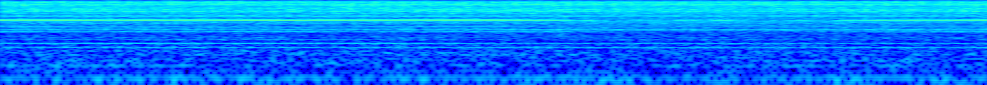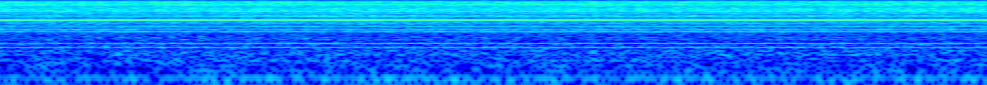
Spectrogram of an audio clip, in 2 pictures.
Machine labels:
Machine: pump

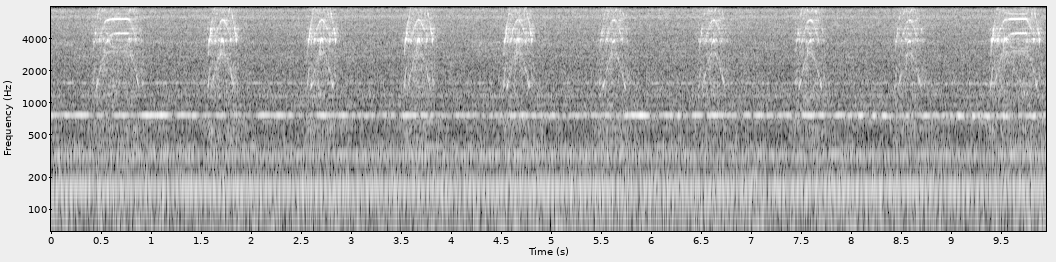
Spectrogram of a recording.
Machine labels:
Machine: slide rail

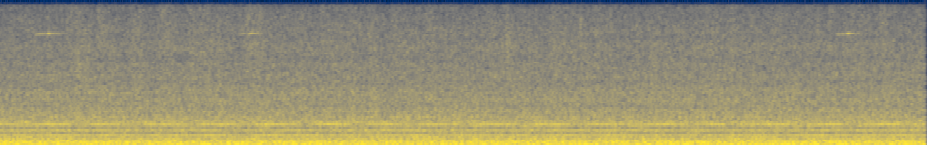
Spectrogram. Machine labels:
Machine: fan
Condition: normal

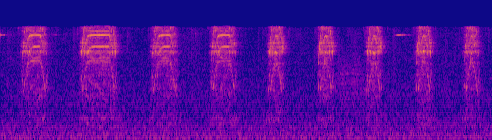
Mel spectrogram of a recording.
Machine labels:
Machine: slide rail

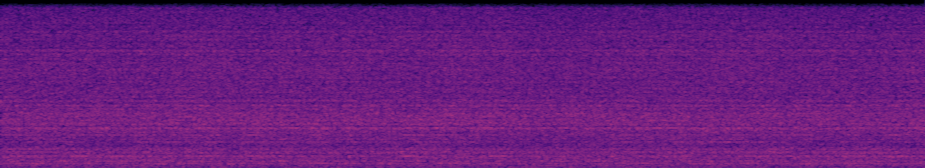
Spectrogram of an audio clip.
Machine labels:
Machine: fan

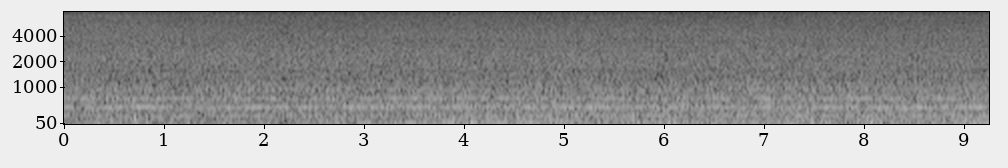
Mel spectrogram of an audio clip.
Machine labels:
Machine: fan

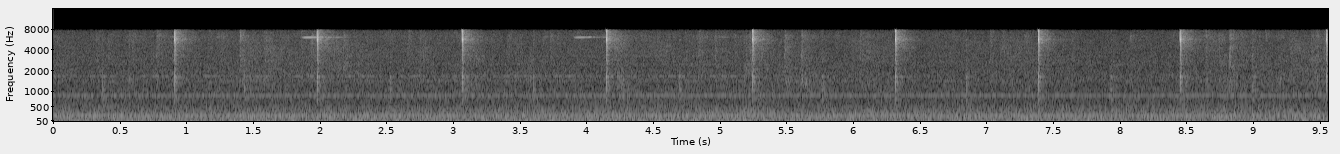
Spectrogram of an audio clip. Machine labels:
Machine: valve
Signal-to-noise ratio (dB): -6 dB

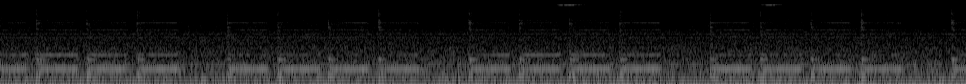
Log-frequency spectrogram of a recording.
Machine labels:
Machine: slide rail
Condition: normal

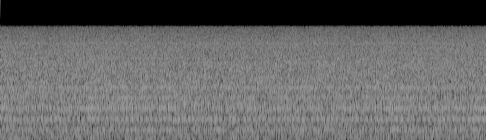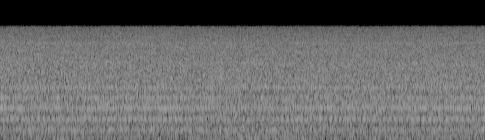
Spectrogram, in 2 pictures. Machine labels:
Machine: fan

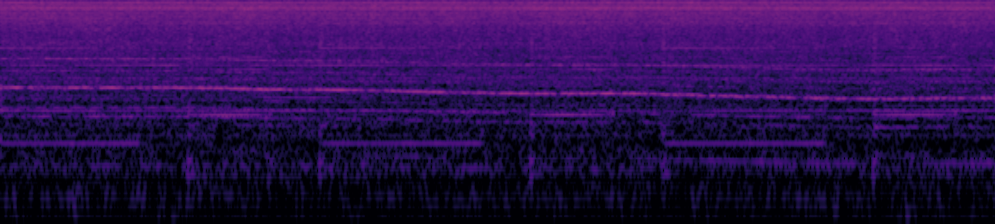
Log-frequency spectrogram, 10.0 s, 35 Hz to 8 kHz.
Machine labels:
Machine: slide rail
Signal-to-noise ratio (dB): 0 dB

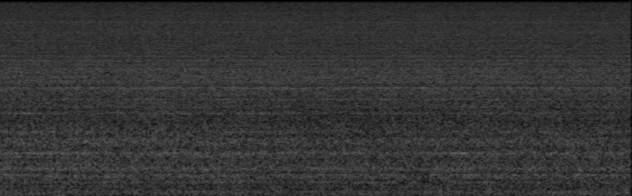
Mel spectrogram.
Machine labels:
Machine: fan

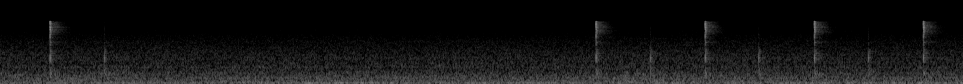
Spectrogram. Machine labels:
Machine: valve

